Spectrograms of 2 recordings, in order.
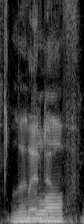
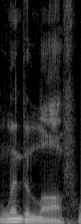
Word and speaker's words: Lindelof: Lindelof. – Lindelof was the showrunner on that.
